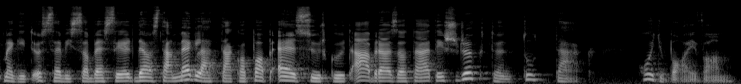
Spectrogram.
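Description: A woman narrating a folk legend in a measured, scripted storytelling manner. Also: deep voice, gravelly.

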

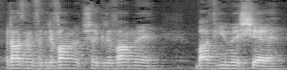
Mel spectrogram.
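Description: A man's voice: medium pitch, flat delivery, moderate pace, a bit bright. A man being interviewed as a guest, answering modestly in short, guarded replies and keeping some things to himself. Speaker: guest, amateur football goalkeeper. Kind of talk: casual interview. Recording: roomy sound with faint noise.

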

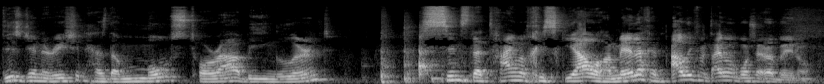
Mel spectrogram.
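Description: A man's voice: on the high side, expressive, moderate pace, a bit bright, soft background music. A man in his thirties, a rabbi giving an emphatic Torah class to a small group and quizzing his listeners. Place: synagogue study room, indoors. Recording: roomy echo.

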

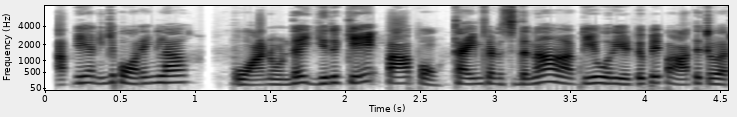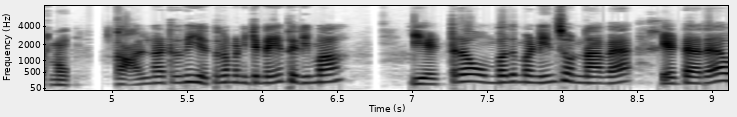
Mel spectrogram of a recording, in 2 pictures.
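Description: A man's voice: a little high, no room sound, close to an everyday voice. A man voicing a chatty village man gossiping about family. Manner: casual gossiping, rural Tamil speech. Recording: dry, dull lo-fi sound.

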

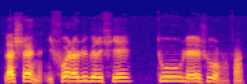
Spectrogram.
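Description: His voice high-pitched and expressive, a thirtysomething French motorcycle travel vlogger talks through a how-to in an unhurried way. He's outdoors by a grassy roadside, addressing the camera casually, bluntly and with lots of slang and fillers. The sound comes from a lapel mic on his riding jacket.

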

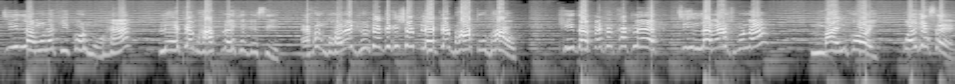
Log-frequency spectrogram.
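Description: A woman playing a quick-tempered stepmother and mother-in-law who nags and shouts at her household. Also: animated, music in the background. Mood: complaining. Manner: shrill, scolding, nagging. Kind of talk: village comedy drama acting.

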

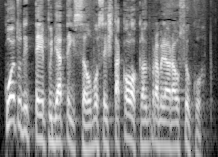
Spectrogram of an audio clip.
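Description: Guy ranting on a live, blunt and sweary, husky voice, pitch jumping all over. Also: lively intonation, rapid-fire, darkish tone. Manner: blunt, profane, emphatic; tells stories and voices the people in them. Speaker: online weight-loss coach. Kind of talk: live-stream motivational talk.

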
